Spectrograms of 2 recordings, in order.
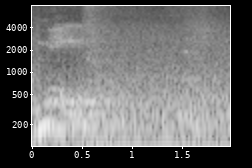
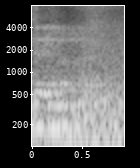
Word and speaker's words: naive: You said knave. It's naive. The pronunciation should be naive.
